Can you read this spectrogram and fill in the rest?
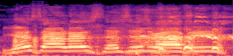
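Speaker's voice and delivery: high, slow mock Indian accent with laughter; imitating Indian uncle. Caller answering his mom as Ravi, mock Indian accent. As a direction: play the uncle's voice on the phone, laughing. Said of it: "I'd go".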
